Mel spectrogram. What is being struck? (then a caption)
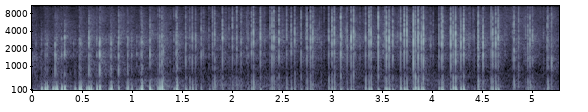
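Hardcover notebook with cardboard cover. Fingertips and nails tap and scratch the printed cardboard cover of a closed, solid hardcover notebook. Quick, irregular dry taps with a dull, low thump die away almost instantly, mixed with a bright, papery scratching texture running throughout.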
